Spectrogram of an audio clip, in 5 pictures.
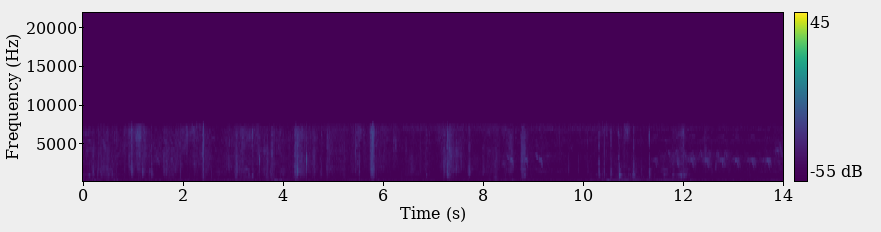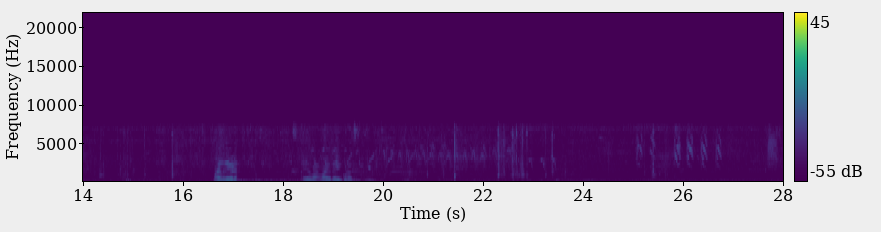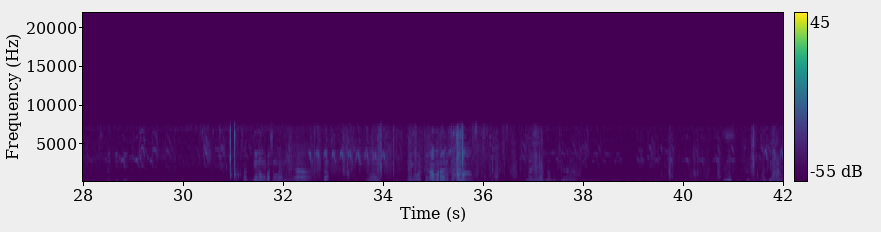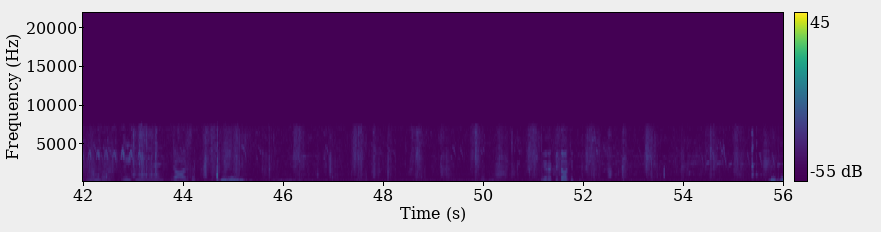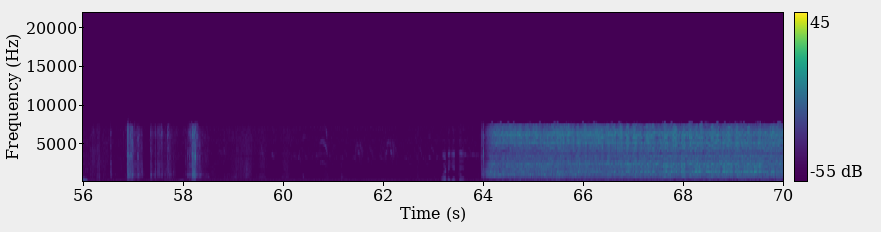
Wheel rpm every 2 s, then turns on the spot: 0, 0, 0, 0, 0, 0, 0, 0, 0, 0, 0, 0, 0, 0, 0, 0, 0, 0, 0, 0, 0, 0, 0, 0, 0, 0, 0, 0, 0, 0, 0, 0, 130, 160, 160.
none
